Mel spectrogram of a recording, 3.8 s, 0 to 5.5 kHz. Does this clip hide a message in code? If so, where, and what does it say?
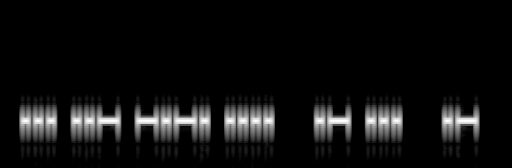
Yes: Morse code from 0.2 to 3.6 s, heard as a keyed tone, about 25 wpm, 600 Hz. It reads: SUCH AS A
